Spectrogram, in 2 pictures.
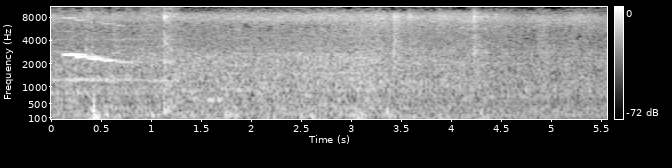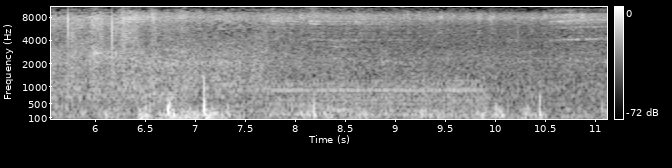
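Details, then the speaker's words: LG top-load washing machine after gearbox replacement for loud spin noise: spin runs with only a low, steady rumble and no grinding, knocking or whine; normal quiet spin. "இப்போ ஸ்பின் ஓடிட்டுருக்கு, பார்த்தீங்கன்னா எந்த நாய்ஸுமே இல்லை."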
